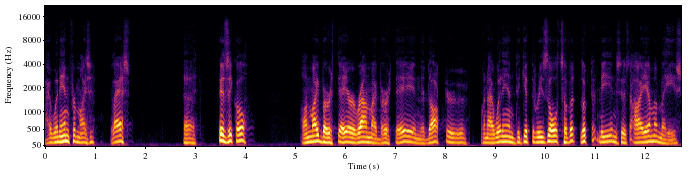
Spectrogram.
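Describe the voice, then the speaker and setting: A man with an American accent speaks at a fairly high pitch in a dark, mellow tone, with ordinary pitch variation. His moderate pace is broken by long, frequent pauses, and the sound is dry and close with no echo. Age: 90s. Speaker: war veteran. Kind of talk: interview. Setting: studio. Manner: halting.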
